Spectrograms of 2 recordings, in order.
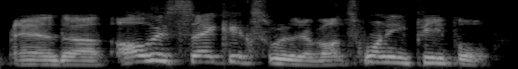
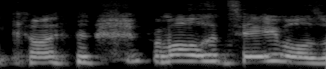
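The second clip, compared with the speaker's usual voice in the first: normal talking voice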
